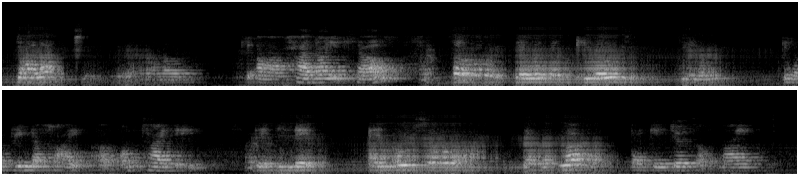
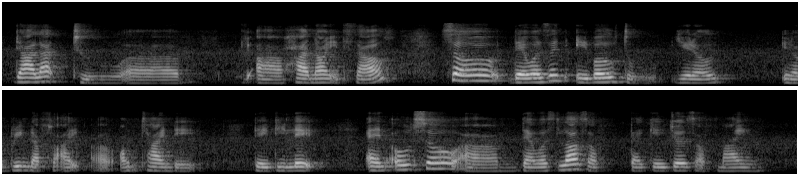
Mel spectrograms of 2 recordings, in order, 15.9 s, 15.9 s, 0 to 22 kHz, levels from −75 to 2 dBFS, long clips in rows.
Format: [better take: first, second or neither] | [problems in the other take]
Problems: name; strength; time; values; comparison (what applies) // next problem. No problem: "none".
second | noise reduction (neural separator model SepFormer DNS4)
